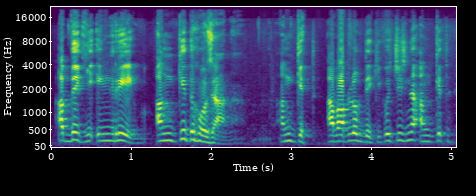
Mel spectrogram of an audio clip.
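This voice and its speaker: A man teaching English spelling in a class lesson. He keeps asking his students questions and answers them himself, and he sounds out words slowly, one syllable at a time. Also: sits high, lively intonation.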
